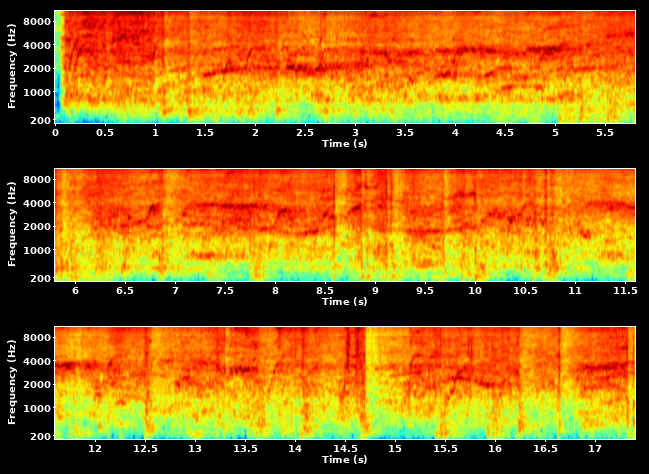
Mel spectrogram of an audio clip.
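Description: A pack of radio-controlled UTV race cars launching all at once and racing on a concrete floor: a dense, loud mix of many small motors whining and tyres squealing, with scattered clicks and knocks.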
